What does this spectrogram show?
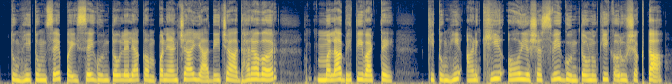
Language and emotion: Marathi, fearful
